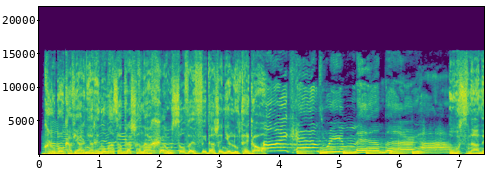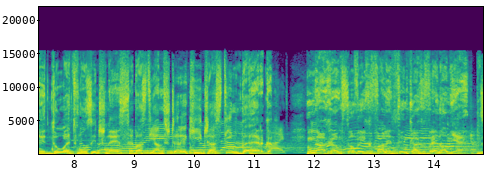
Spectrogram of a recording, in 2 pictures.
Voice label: commercials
